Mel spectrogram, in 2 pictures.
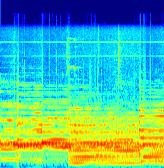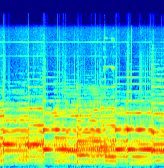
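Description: Upright piano played solo: a steady run of notes over chords, with deeper bass notes joining about a second and a half in.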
